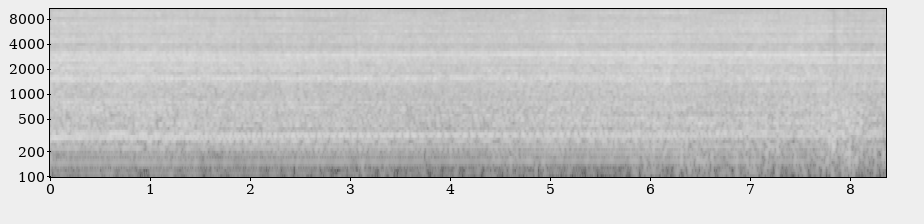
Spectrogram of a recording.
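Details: 2007 Arctic Cat 400 ATV after carburetor cleaning and spark plug replacement: single-cylinder holds a steady, even buzzing idle with no knocks, misses or surging; normal idle.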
